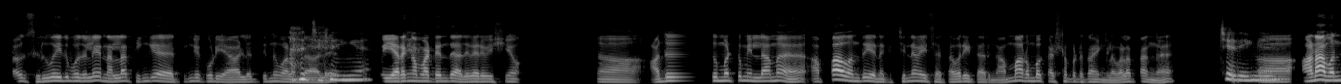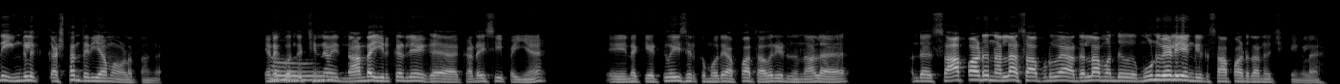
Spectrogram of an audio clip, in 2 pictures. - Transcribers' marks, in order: laughing while speaking: "அ சரிங்க"; other background noise; drawn out: "ஓ!"
- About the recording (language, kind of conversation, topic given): Tamil, podcast, மிச்சமான உணவை புதிதுபோல் சுவையாக மாற்றுவது எப்படி?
